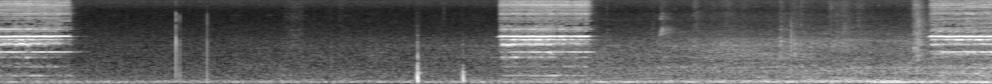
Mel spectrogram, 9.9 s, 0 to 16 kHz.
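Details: 2013 BMW 535i M-sport, 26,400 miles, parked with engine off for 20–30 minutes: short shrill whistling bursts from the engine bay, caused by the failing AC compressor; the noise was gone after the compressor was replaced.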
